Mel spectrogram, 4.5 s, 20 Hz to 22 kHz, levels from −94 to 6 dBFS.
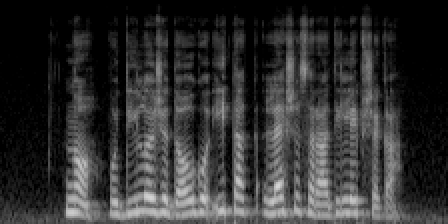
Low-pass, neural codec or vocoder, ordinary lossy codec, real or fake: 19.8 kHz; none; none; real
